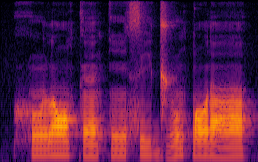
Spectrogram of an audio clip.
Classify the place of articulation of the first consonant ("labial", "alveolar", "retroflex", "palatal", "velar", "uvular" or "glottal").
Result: glottal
